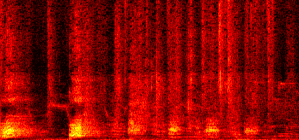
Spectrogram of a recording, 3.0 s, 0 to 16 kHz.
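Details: Leo, a pet German Shepherd, after fast running and play: two loud, rough bursts half a second apart, then four softer, shorter bursts about every 0.4 seconds, with low background noise.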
